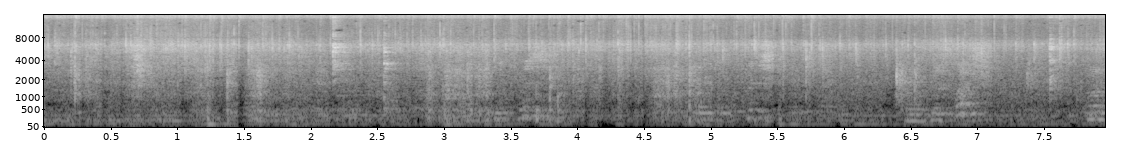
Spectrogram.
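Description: Egg-coated potato patties (aloo tikki) sizzling on a hot tawa, a steady frying hiss. Steel tongs click against the pan now and then as the patties are turned.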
